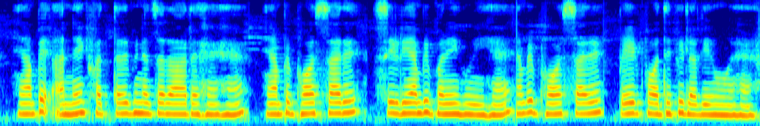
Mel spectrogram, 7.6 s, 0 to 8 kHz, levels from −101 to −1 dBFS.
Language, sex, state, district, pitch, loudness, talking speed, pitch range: Hindi, female, Bihar, Saran, 210 Hz, -30 LUFS, 195 wpm, 200-215 Hz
